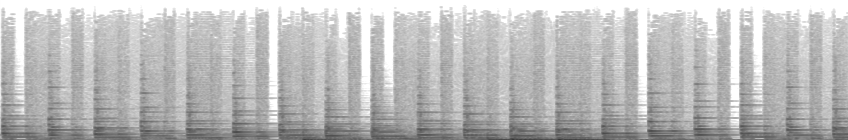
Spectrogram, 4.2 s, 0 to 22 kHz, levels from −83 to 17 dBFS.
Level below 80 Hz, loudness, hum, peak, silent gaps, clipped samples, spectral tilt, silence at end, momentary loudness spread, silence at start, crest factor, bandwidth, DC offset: -20 dBFS; -18 LUFS; none; 0 dBFS; none; under 0.1%; -4.5 dB/octave; 0 s; 6 LU; 0 s; 16 dB; over 20 kHz; under 0.1%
